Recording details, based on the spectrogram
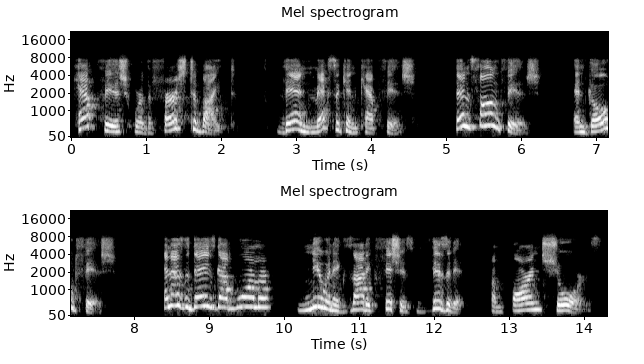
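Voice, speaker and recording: A woman's voice: a little high, big pitch swings, slow pace, slightly rough. A woman teacher reading a picture book aloud to children in an instructional way.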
